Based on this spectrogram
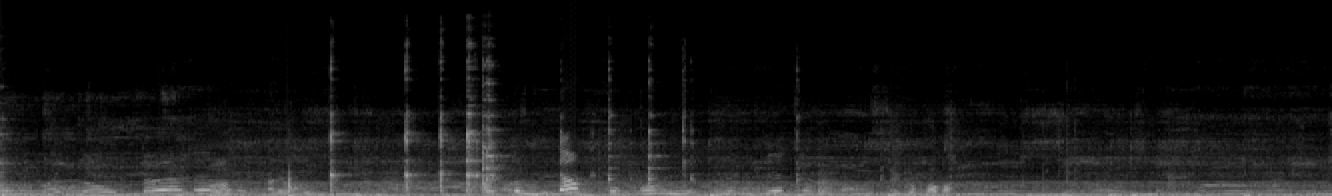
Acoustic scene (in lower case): restaurant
